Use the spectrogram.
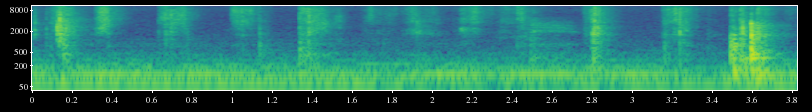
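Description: Close, soft riffling and flicking of a tarot deck being shuffled, with repeated papery bursts and a sharper flurry near the end as cards fly loose; no speech.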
